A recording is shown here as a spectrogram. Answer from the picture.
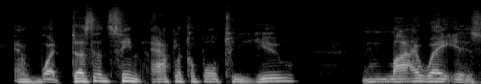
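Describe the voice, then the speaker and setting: Here a man talks in an unremarkable speaking voice. He goes at a fairly slow pace with ordinary pitch variation. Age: 60s. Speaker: personal chef. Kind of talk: webinar presentation.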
